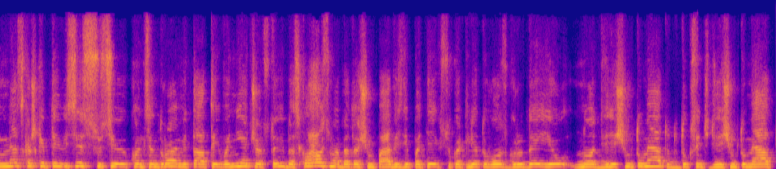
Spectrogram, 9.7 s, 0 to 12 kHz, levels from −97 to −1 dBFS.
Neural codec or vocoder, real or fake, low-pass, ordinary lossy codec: none; real; 10.8 kHz; AAC, 64 kbps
